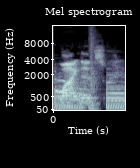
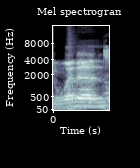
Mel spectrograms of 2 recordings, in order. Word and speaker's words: Winans: pronounce my name correctly there was a whole lot of different mispronunciations of wines it'd be women's wininsky wine ends and all sorts of stuff but they learned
